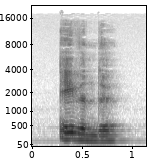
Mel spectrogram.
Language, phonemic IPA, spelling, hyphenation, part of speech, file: Dutch, /ˈeːu̯ˌʋɛn.də/, eeuwwende, eeuw‧wen‧de, noun, Nl-eeuwwende.ogg
- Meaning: the turn of a century, when its 100 years end and it gives way to the next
